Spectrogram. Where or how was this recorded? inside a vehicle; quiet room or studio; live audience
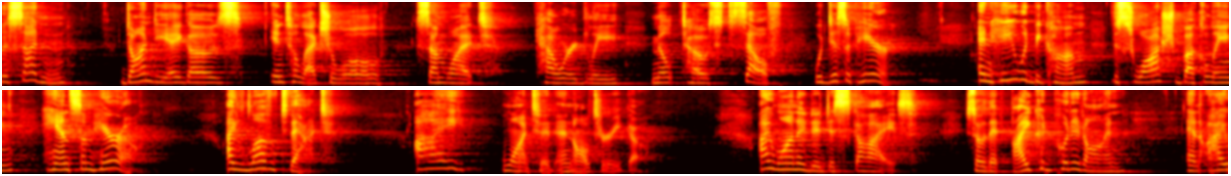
live audience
